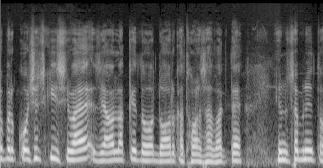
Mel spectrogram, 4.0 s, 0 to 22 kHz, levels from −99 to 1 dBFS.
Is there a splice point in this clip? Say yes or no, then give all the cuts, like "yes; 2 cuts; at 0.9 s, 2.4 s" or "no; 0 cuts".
no; 0 cuts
